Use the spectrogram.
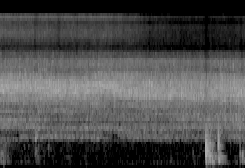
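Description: Chicken feet skin sizzles and fries steadily in hot oil with browned onions, a continuous loud hiss throughout with a few faint stirring knocks near the end.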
